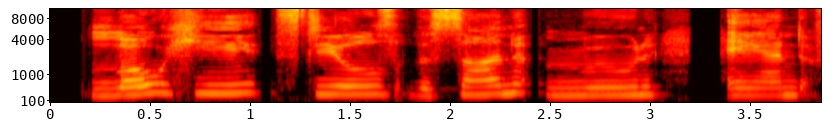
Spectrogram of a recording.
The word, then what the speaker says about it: Louhi: Yeah, like Low, low, he. That's how I've been pronouncing it. Right. The only thing I know about Finnish is that the stress is always on the first vowel, so it has to be Louhi.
